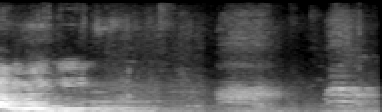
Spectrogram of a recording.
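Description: A woman's voice trails off, then a crow gives one short, harsh caw about a second and a half in.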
